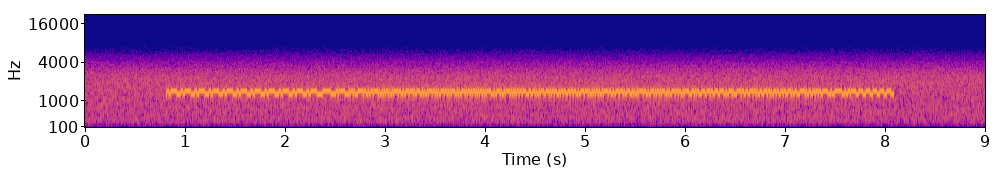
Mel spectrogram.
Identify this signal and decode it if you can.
NAVTEX (SITOR-B), 100 baud, 170 Hz shift, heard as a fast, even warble, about 1360 Hz centre. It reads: IST DER RAT, IST DIE KOMMISSION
